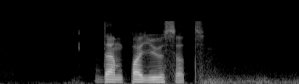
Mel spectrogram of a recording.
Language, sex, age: Swedish, male, 26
